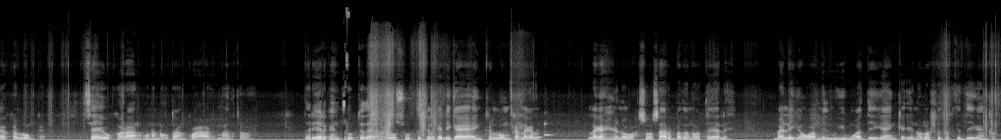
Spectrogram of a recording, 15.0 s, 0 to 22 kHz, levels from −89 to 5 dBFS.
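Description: Mains hum runs through the whole speech clip: a steady 50 Hz tone, about 20 dB below the signal, from power-line coupling such as a ground loop or nearby transformer. At 5.14 to 5.24 s a corrupt frame decoded produces a short burst of chirpy noise, roughly four damaged compressed frames played with misplaced spectral energy.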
